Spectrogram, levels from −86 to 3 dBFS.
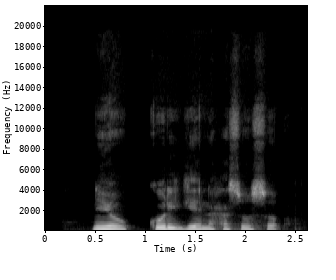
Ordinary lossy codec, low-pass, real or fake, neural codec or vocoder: none; 19.8 kHz; real; none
